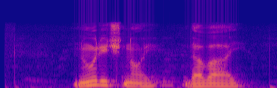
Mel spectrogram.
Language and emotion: Russian, neutral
